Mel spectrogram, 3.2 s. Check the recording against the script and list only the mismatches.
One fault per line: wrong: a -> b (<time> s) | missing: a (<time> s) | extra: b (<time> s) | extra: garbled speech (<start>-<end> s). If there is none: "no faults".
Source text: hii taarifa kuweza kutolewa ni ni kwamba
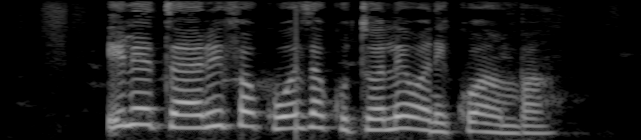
wrong: hii -> ile (0.6 s)
missing: ni (2.3 s)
